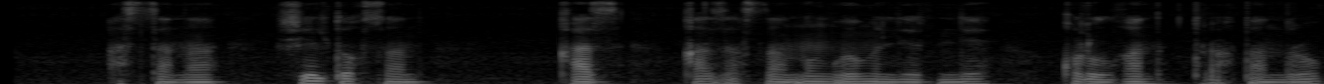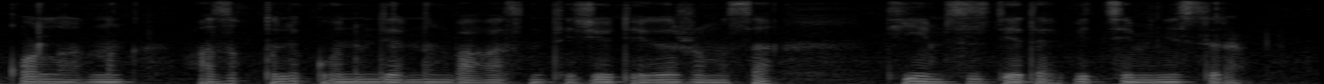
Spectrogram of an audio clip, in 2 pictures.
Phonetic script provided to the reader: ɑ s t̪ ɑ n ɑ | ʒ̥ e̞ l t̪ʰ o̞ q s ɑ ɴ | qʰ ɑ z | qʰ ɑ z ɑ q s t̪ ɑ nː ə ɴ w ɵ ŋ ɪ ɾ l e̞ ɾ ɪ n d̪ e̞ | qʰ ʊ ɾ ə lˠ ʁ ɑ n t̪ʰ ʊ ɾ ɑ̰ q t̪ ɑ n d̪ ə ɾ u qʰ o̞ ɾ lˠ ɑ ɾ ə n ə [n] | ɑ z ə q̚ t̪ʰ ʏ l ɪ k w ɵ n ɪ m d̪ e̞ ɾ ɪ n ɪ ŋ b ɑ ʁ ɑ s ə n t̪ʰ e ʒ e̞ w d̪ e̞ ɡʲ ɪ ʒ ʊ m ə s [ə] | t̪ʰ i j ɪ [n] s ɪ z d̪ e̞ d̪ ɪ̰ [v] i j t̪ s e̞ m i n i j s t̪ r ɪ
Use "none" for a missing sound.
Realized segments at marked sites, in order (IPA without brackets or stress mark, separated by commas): ɴ, ə, m, v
